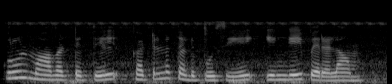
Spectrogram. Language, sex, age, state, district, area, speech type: Tamil, female, 18-30, Tamil Nadu, Coimbatore, rural, read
